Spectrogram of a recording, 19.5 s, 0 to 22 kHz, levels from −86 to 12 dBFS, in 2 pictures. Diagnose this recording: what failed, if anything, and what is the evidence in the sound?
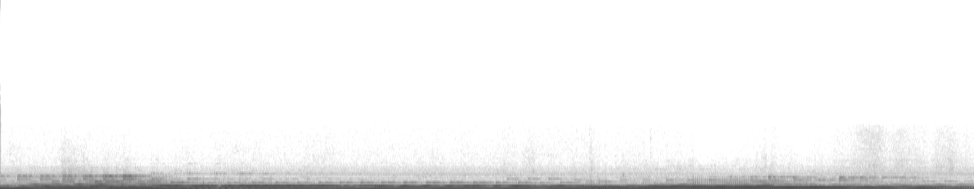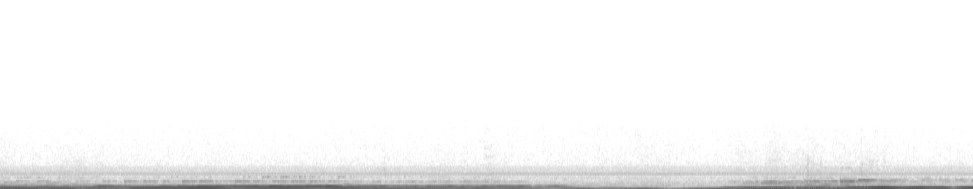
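Nothing in the signal chain has failed: the audio holds steady at every stage, from capture through playback, with no break, dropout, distortion or level disturbance to point to.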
